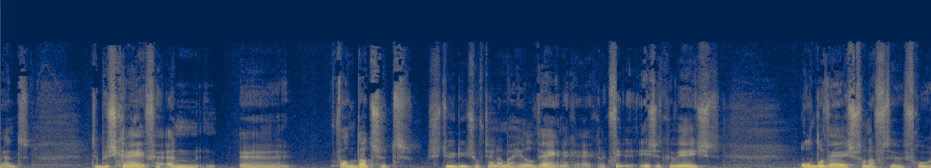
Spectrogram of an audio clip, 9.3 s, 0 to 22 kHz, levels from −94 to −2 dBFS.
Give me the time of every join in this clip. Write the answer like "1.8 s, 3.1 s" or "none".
3.1 s, 4.2 s, 4.9 s, 6.2 s, 6.6 s, 8.0 s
